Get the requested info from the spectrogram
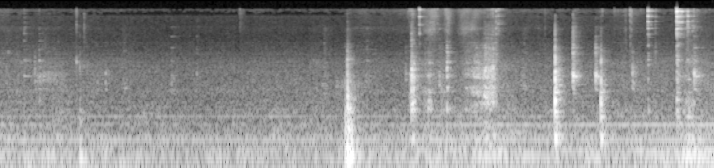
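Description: Metal chopsticks being picked up and handled: a series of light clicks and taps, metal on metal and on the tabletop, starting about three and a half seconds in, over a faint steady hum.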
